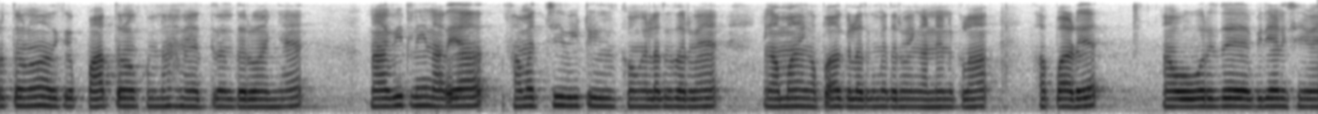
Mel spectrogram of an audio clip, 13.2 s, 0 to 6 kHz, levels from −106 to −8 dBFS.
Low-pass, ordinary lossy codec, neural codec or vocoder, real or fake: 5.4 kHz; none; none; real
